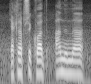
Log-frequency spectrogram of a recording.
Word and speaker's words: Anna: jest Też żeś są dwie takie same spółgłoski obok siebie to wymawia się obie jak na przykład Anna dżownica w szkole Uczyłem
